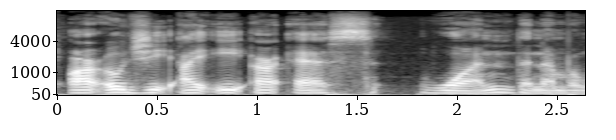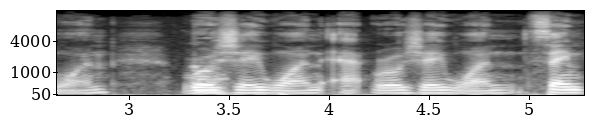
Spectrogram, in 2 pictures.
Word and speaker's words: Rogiers: you everybody for listening um my name is roger that's spelled r-o-g-i-e-r-s and you can find me a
